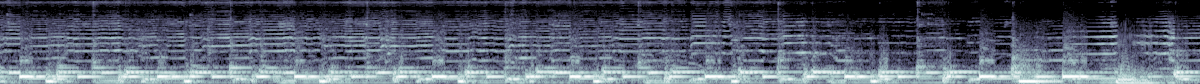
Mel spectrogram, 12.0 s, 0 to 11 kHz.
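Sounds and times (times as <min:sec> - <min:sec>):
gamelan ensemble playing: 0:00.0 - 0:12.0
hand drum strokes: 0:00.0 - 0:12.0.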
